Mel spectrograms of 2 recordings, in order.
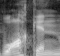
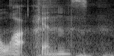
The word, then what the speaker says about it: Watkins: Walken, like Christopher Walken. No, Watkins. I just didn't pronounce the It's T.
